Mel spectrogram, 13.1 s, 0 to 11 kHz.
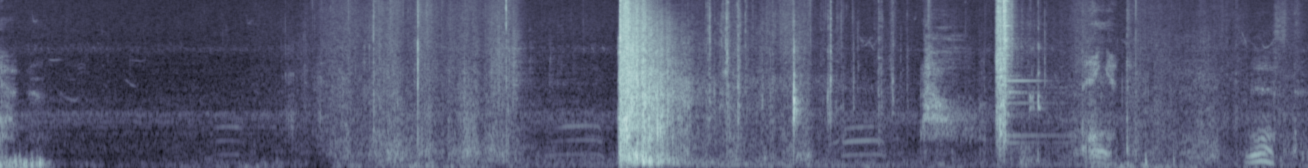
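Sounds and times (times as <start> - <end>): rustling: 2.8 - 13.0
shotgun shot: 6.2 - 7.6.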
